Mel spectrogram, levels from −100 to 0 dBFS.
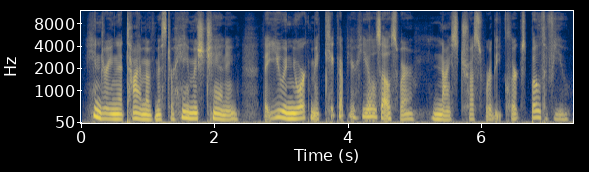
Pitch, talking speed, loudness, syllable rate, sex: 165 Hz, 185 wpm, -18 LUFS, 4.9 syllables/s, female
